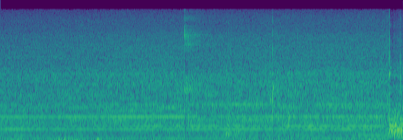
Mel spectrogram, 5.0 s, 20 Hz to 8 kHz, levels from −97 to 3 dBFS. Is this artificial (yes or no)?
no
